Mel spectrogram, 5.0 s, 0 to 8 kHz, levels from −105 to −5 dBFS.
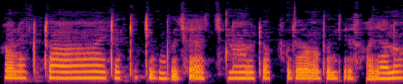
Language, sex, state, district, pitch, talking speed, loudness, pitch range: Bengali, female, West Bengal, Paschim Medinipur, 215 Hz, 140 wpm, -30 LUFS, 160-220 Hz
